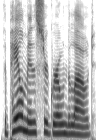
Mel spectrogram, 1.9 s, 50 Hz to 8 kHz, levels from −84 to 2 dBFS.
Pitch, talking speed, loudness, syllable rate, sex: 205 Hz, 155 wpm, -15 LUFS, 5.1 syllables/s, female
